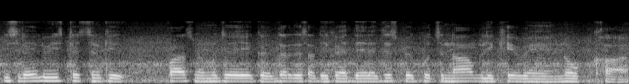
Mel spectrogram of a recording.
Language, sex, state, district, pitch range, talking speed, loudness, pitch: Hindi, male, Rajasthan, Bikaner, 140-150 Hz, 210 wpm, -12 LUFS, 140 Hz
